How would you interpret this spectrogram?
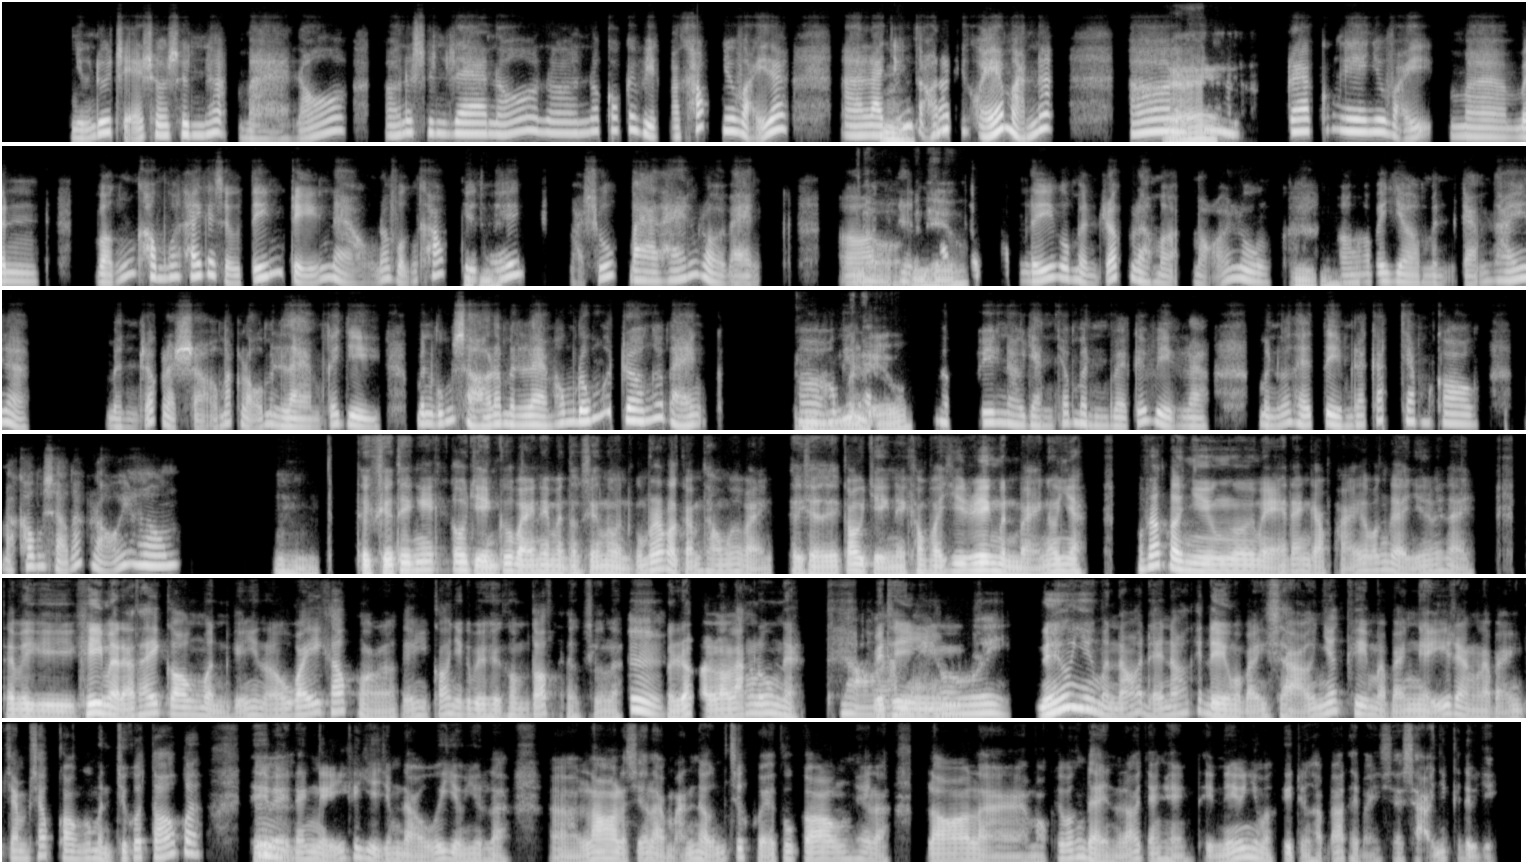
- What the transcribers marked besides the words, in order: other background noise; tapping; unintelligible speech; other noise
- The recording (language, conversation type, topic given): Vietnamese, advice, Bạn có sợ mình sẽ mắc lỗi khi làm cha mẹ hoặc chăm sóc con không?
